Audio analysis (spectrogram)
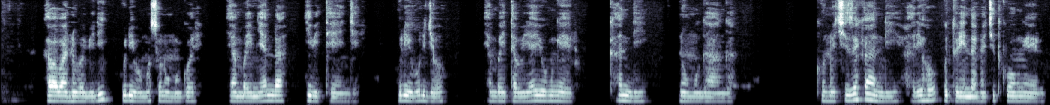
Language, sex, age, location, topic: Kinyarwanda, male, 25-35, Nyagatare, health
